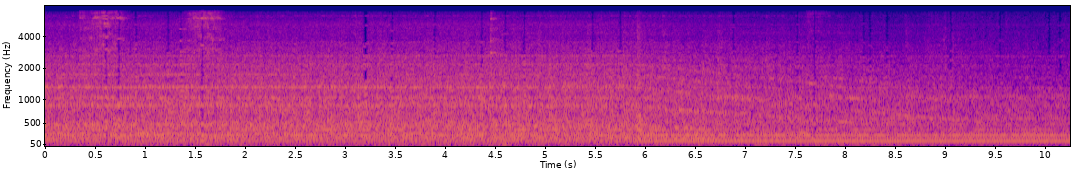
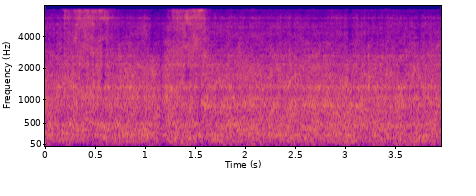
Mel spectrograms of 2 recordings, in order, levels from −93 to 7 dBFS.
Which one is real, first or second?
first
